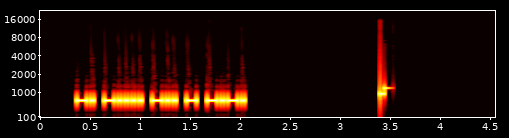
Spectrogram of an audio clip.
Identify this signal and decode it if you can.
Morse code, heard as a keyed tone, about 36 wpm, 700 Hz. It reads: N6DTC
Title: USA Call Signs - 5 Characters - 4x Character Spacing - 35wpm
